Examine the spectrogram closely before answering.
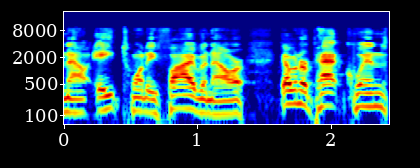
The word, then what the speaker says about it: Pat Quinn: it's a Irish name no it's it's two one syllable hi I'm Pat Quinn Pat Quinn Pat Quinn okay Patrick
